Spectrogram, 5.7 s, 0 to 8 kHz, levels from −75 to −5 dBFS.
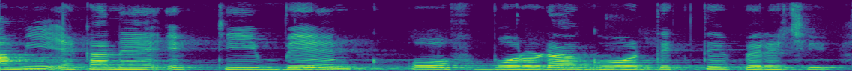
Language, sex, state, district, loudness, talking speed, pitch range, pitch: Bengali, female, Assam, Hailakandi, -16 LUFS, 95 wpm, 200-230 Hz, 215 Hz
